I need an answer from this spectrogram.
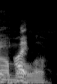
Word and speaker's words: Kamala: Kamala. Like a Comma- comma that you use. La.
